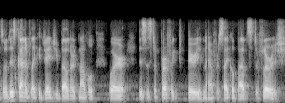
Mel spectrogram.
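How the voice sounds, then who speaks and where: With an Irish accent, a man talks at a fairly low pitch. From Ireland. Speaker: marketing scholar. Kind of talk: casual academic discussion.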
